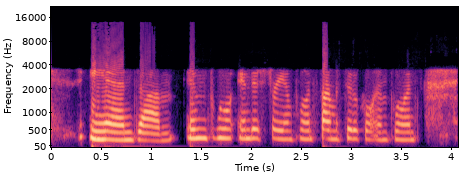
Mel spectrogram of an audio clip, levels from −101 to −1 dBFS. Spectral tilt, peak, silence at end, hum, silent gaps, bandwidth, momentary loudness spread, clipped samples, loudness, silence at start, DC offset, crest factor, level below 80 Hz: -6 dB/octave; -6 dBFS; 0 s; none; none; 12 kHz; 10 LU; under 0.1%; -18 LUFS; 0 s; under 0.1%; 12 dB; -52 dBFS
